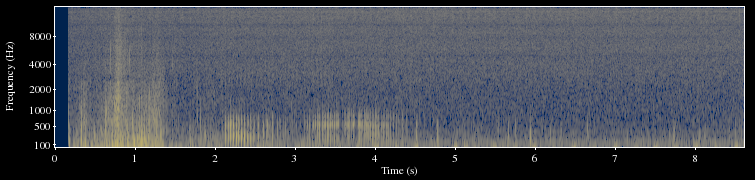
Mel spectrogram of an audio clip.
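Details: Low gurgling rumbles fading into soft irregular pops and bubbling; normal stomach growling (borborygmi) in a cat.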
